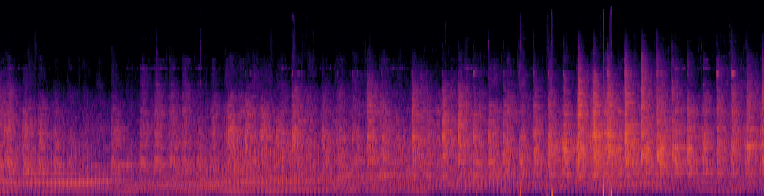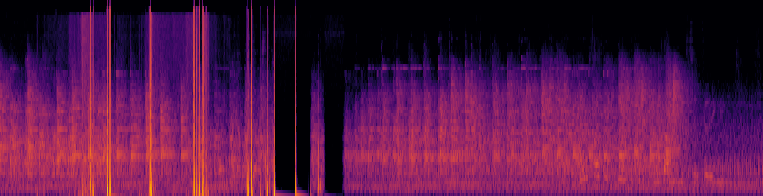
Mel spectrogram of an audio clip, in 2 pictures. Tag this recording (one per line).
beats
workers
